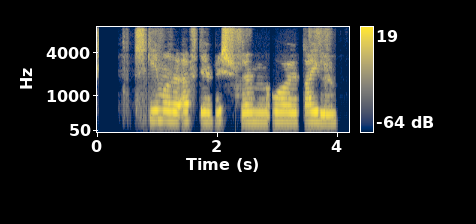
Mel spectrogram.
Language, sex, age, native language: Icelandic, male, 9, Icelandic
